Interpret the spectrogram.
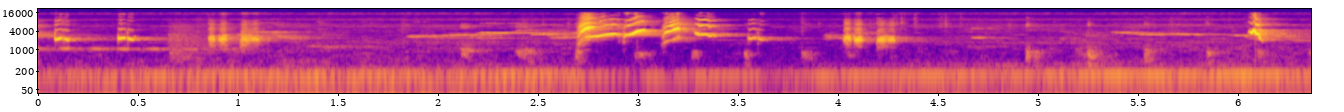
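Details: Oriental magpie-robin fighting song. Short chirps lead into a loud rapid burst of twisting, rising whistles. Clipped notes and a sharp final whistle follow, over a continuous low background hum.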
